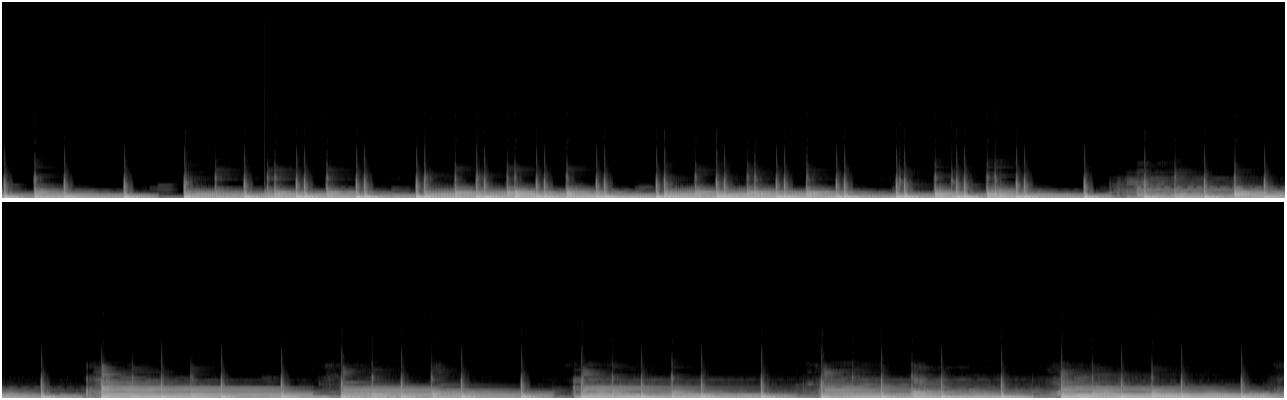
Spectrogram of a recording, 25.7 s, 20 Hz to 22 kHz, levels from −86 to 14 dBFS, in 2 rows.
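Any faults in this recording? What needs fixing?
From 2.63 s to 10.43 s the audio has a doubled audio track: a second full-band copy trails the original by about half a second at roughly equal loudness, with no decay or room colour, and it cuts in and out abruptly at both ends. On a waveform and spectrogram, every event appears twice, the same pattern repeated about half a second later. The likely cause is a duplicate capture path or misaligned edit. Preventing it means monitoring only one input route and checking edits for overlapping copies.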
